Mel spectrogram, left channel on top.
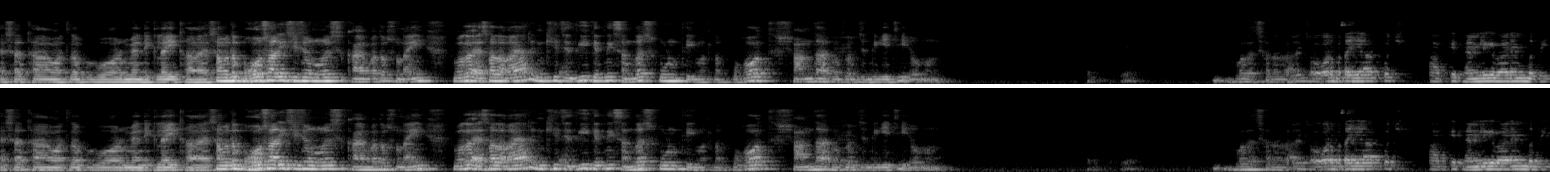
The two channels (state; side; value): normal; both; correlation 0.53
